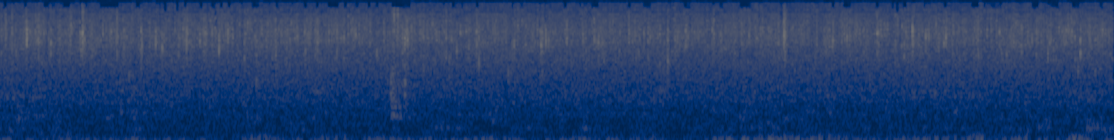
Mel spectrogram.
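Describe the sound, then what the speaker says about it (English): Steady rain falls in the detective game Disco Elysium, a constant wash of drops with a low rumble beneath. The level holds even throughout and no one speaks. "talking about the rain when it is in fact raining"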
